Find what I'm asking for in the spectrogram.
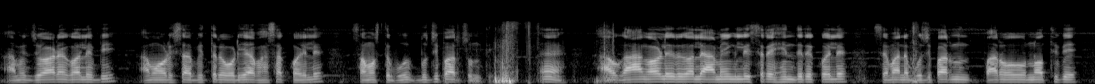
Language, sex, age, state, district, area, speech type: Odia, male, 60+, Odisha, Malkangiri, urban, spontaneous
